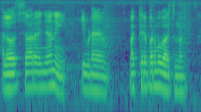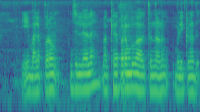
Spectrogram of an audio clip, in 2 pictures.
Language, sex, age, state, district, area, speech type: Malayalam, male, 18-30, Kerala, Kozhikode, rural, spontaneous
